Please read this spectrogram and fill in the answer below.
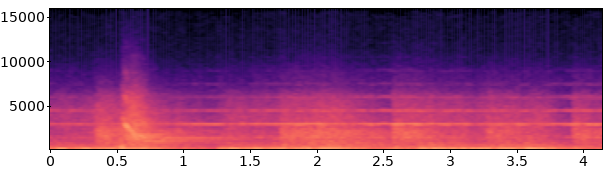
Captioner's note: guns firing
